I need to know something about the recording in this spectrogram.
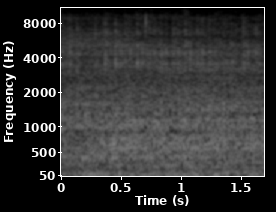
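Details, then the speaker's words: Walthers Trainline Soo Line FA-1 model locomotive running on track after 20 minutes each way: faint quick gear-mesh ticking over the motor whir, louder with speed; persists without shell, gears suspected, not replaced. "definitely gets a bit louder the faster it goes and I have checked nothing is vibrating nothing's hitting the shell I ran it without the shell it was still ticking so the Shell's just amplifying the sound"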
